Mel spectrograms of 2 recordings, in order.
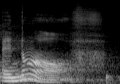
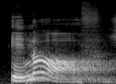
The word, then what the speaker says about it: enough: In English, many words finishes in G and H. You pronounce G and H F. You can say also enough. Enough, suficiente, enough.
